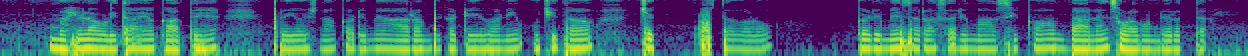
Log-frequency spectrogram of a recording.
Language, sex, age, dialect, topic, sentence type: Kannada, female, 56-60, Mysore Kannada, banking, statement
